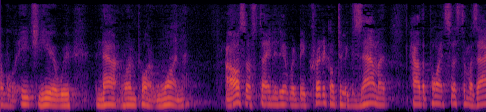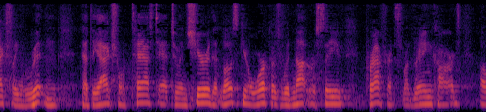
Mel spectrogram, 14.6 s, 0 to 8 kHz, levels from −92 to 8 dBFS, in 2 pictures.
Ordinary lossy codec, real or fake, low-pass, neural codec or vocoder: MP3, 32 kbps; fake; 7.2 kHz; codec, 16 kHz, 1.1 kbps, Voila-Tokenizer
